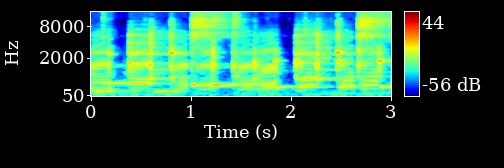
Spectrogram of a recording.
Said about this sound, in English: I think when that alarm goes off every time, we take a commercial break.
